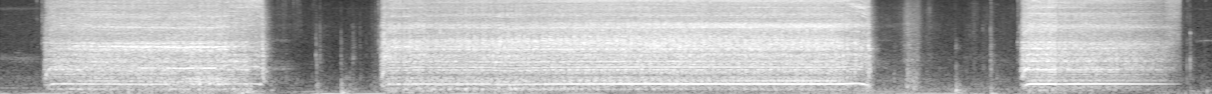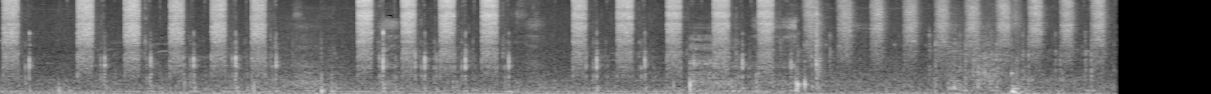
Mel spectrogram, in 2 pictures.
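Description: Cordless drill running in three long runs as it bores into a rotted wooden rafter, with short pauses between the runs. About fifteen seconds in, the drilling gives way to a long series of short, evenly spaced bursts, about one and a half a second.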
